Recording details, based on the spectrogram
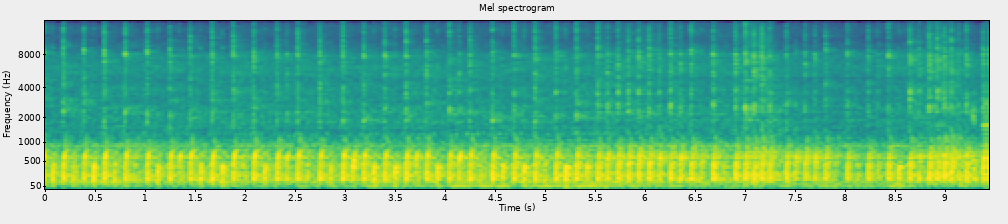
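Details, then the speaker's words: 2010 Yamaha Jupiter Z motorcycle with a customer complaint of rough engine noise at every rev, strongest at mid RPM. A harsh rattling clatter continues even with the clutch checked and refitted, so the clutch is ruled out. Bearing damage is suspected. "ini kita mencurigai adanya yang rusak itu di bagian bearing ya Jadi pas diputar itu bunyi kasar"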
